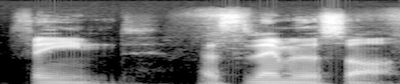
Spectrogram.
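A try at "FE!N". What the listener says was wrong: F-E-I-N. There's no D.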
